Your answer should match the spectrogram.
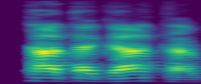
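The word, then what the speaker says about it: Tathāgata: Tathagata, right?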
